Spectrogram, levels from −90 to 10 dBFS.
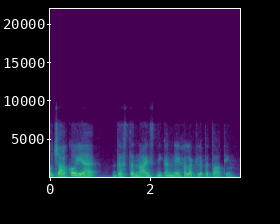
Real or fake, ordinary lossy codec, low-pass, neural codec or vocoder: fake; Opus, 32 kbps; 7.2 kHz; codec, 16 kHz, 0.9 kbps, LongCat-Audio-Codec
